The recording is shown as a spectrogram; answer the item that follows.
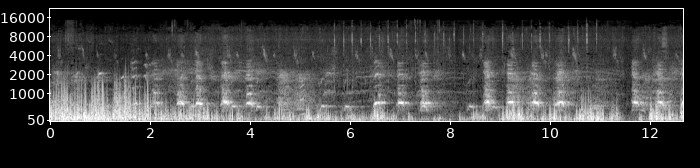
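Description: Short, pitched dog yelps repeating about two to three times a second, with loud rustling and handling noise on the microphone in the first two seconds.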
